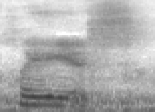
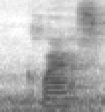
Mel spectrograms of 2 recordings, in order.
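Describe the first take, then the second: First: Said slowly with the vowel drawn into a glide. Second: Said quickly with a short, single vowel. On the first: "tapi di sini dibacanya class" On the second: "dalam standard English dibacanya class biasa"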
